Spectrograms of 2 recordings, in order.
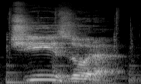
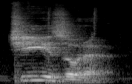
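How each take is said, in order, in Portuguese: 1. O primeiro som é um som de "ch". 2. O primeiro som é um som de "ch".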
